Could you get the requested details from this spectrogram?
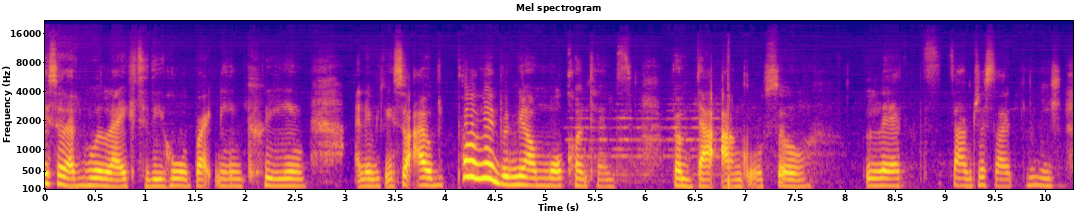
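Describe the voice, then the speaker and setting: Music in the background behind a woman's fairly low voice, fairly even intonation and moderate pace. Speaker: beauty vlogger. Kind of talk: product review vlog. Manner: casual, chatty.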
